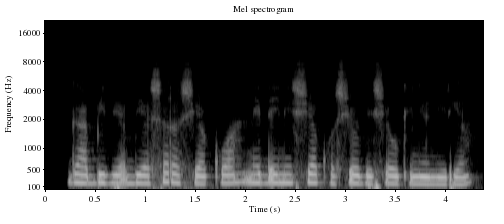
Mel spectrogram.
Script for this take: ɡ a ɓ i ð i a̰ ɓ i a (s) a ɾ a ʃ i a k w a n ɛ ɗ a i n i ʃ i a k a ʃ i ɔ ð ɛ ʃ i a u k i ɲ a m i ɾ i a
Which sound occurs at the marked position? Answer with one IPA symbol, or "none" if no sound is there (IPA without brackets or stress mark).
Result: ʃ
